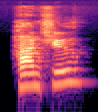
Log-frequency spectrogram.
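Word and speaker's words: Han Xu: How do you pronounce her name? Hanshu.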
